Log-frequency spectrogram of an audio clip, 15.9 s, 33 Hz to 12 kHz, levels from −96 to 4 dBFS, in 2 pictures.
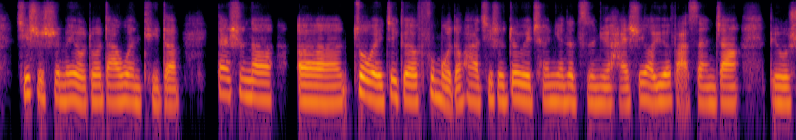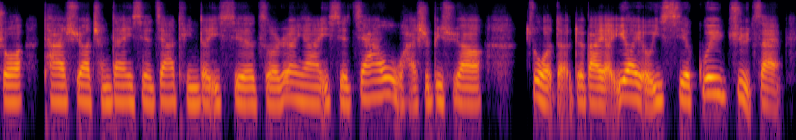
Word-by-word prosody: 其 230 - +1
实 210 -3 0
是 185 0 +1
没 175 +1 -1
有 175 -4 +3
多 170 0 -1
大 170 -1 -1
问 170 -2 -1
题 150 -1 -7
的。 145 -1 -2 0.3
但 230 -1 0
是 220 0 +1
呢， 190 -3 +1 0.2
呃， 165 -1 +4
作 240 -4 +5
为 175 -3 +6
这 205 +5 -1
个 175 -3 +3
父 230 - -5
母 165 -8 -1
的 150 - -2
话， 165 0 -4
其 180 +3 -6
实 175 - -2
对 180 0 +2
于 165 - +3
成 165 +1 -5
年 170 -1 -3
的 170 0 0
子 160 0 -7
女 155 0 -3
还 150 -2 -3
是 185 +4 +1
要 175 - +1
约 170 +2 +2
法 - - -2
三 160 -1 -5
章。 160 0 +1 0.3
比 - - -13
如 155 -1 +1
说 165 +1 +2 0.2
她 170 -1 0
需 170 - -1
要 170 - +4
承 160 0 -2
担 165 0 -1
一 - - -1
些 160 -1 -3
家 170 +1 -2
庭 155 -2 -4
的 160 - -1
一 150 - -3
些 155 -1 -1
责 150 0 -2
任 185 +5 -1
呀， 165 -2 -2
一 155 - -3
些 155 -1 -2
家 195 +6 -1
务 220 -2 +1
还 - - -6
是 160 +1 -2
必 170 +1 -3
须 165 - -6
要 155 -2 +2 0.4
做 - - +2
的， - - -3
对 165 - 0
吧？ 160 -2 +4
要 - - +4
要 200 -2 +5
有 - - +3
一 165 - 0
些 175 0 +2
规 230 +6 +4
矩 200 -5 -3
在。 - - -1
165 Hz, 290 characters per minute, -26 LUFS, 160-180 Hz, 0.4 s, 为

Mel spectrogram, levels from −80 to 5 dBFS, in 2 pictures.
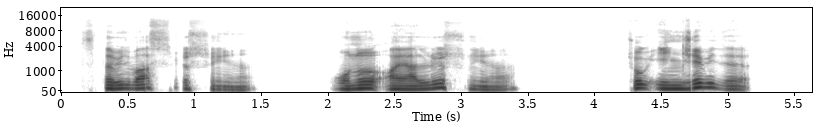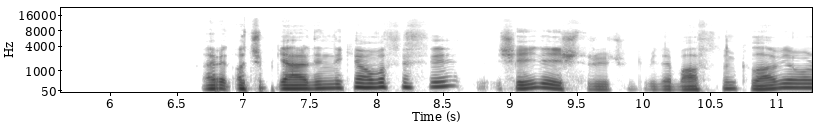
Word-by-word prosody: Stabil 125 0 +1
basmıyorsun, 115 -5 -3
ya. 90 -1 -6 0.6
Onu 115 +4 +4
ayarlıyorsun, 110 +3 +2
ya. 95 +4 -5 0.8
Çok 140 -1 +2
ince 120 +7 +5
bir 155 -7 0
de. 105 -2 -3 1.5
Evet, 120 +1 0
açıp 130 +4 -3
gerdiğindeki 130 +6 +2
hava 165 +2 +4
sesi 185 +5 -5 0.3
şeyi 125 +7 -1
değiştiriyor 105 -9 -3
çünkü. 95 +1 -30
Bir 95 - -16
de 100 -1 -8
bastığın 100 +5 -4
klavye 120 +8 0
var 155 0 +1
120 Hz, 120 wpm, -23 LUFS, 105-140 Hz, 1.5 s, ince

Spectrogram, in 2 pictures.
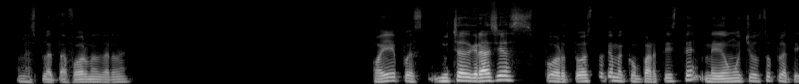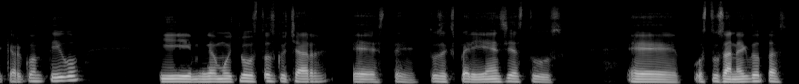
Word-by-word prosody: En 130 - -10
las 115 -5 -10
plataformas, 120 0 -3
¿verdad? 115 +3 -6 2.4
Oye, 150 +6 +1
pues, 140 -6 -4
muchas 155 +4 +4
gracias 175 +5 +5
por 140 -4 +1
todo 145 - +1
esto 150 +4 -5
que 185 - 0
me 160 -4 0
compartiste. 145 - -2
Me 130 - 0
dio 130 +1 +4
mucho 145 +2 -1
gusto 150 +4 -5
platicar 130 -3 -5
contigo 160 - 0 0.8
y 130 -1 +4
me 125 +1 0
dio 130 0 +3
mucho 130 +3 +2
gusto 140 +2 -1
escuchar, 135 -1 -1 0.2
este, 115 -2 -3
tus 135 -1 -2
experiencias, 125 +2 0
tus, 120 -5 -5 0.6
eh, 120 -4 +2
pues, 120 - -5
tus 140 -2 -2
anécdotas. 130 +1 +2
130 Hz, 130 wpm, -24 LUFS, 125-150 Hz, 2.4 s, gracias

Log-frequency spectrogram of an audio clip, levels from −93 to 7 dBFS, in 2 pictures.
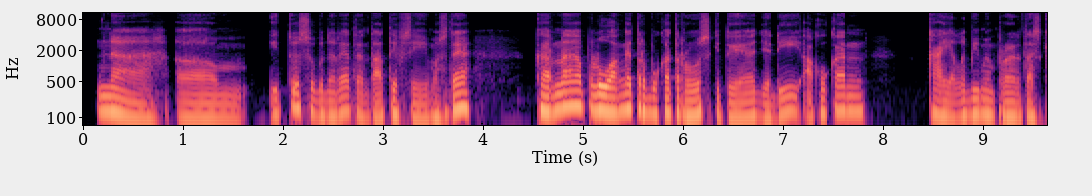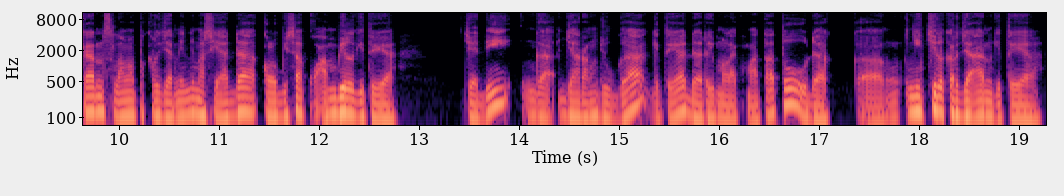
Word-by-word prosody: Nah, 100 - +2 0.2
mmm, 95 -2 -2 0.2
itu 115 +6 -2
sebenernya 110 -1 -1
tentatif 95 +4 -2
sih. 90 +1 -4
Maksudnya 115 - +2 0.6
karena 150 +5 +6
peluangnya 140 0 +6
terbuka 120 -4 +2
terus 115 0 +2
gitu 95 -4 -3
ya, 95 +2 +1
jadi 110 +8 -2
aku 120 - -3
kan 130 -1 0 0.6
kayak 105 -5 0
lebih 115 +1 +1
memprioritaskan 100 +4 0
selama 105 -2 -1
pekerjaan 100 -2 -3
ini 105 +3 0
masih 100 -3 0
ada, 125 +2 +1
kalau 100 -2 +1
bisa 105 +4 -1
aku - - -14
ambil 120 +2 +4
gitu 100 -1 -2
ya. 90 -2 0 0.7
Jadi 140 - 0 0.2
enggak 100 -4 -4
jarang 100 -2 -1
juga 95 +1 -2
gitu 95 0 -10
ya 125 - +2
dari 95 -5 -1
melek 85 -2 -4
mata 85 +7 -3
tuh 170 - +1
udah, 85 -2 -2 0.3
eee, 80 0 -5 0.3
nyicil 130 +2 +4
kerjaan 105 -2 +1
gitu 90 -1 -7
ya. 85 -1 0
105 Hz, 145 wpm, -21 LUFS, 95-125 Hz, 0.7 s, karena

